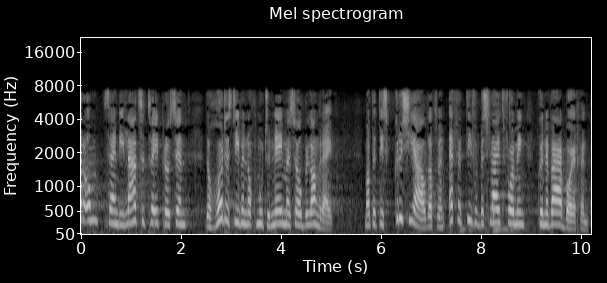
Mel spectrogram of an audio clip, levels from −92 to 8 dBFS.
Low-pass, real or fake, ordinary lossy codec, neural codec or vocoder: 7.2 kHz; real; none; none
